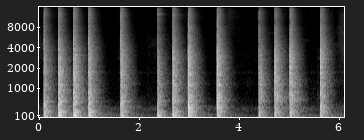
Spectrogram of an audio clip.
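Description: Small cross-pein hammer tapping a steel tapered punch to drive shelf-support pegs into drilled holes in a wooden bookcase side panel. There are about thirteen sharp taps in short runs of two to four, with brief pauses between runs.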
